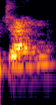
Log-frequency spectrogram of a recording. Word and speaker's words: Jan: Okay, if we go from there, we go to, some people say Jan, some people say Jan, and also with his surname, there's various pronunciations.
